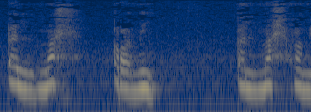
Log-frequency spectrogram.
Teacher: فتح الراء مع التخفيف دون تشديد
